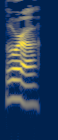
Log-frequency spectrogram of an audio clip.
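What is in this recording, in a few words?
"laura", British English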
